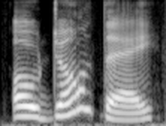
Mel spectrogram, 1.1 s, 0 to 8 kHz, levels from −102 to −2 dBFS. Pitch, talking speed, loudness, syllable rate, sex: 235 Hz, 160 wpm, -13 LUFS, 3.3 syllables/s, female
